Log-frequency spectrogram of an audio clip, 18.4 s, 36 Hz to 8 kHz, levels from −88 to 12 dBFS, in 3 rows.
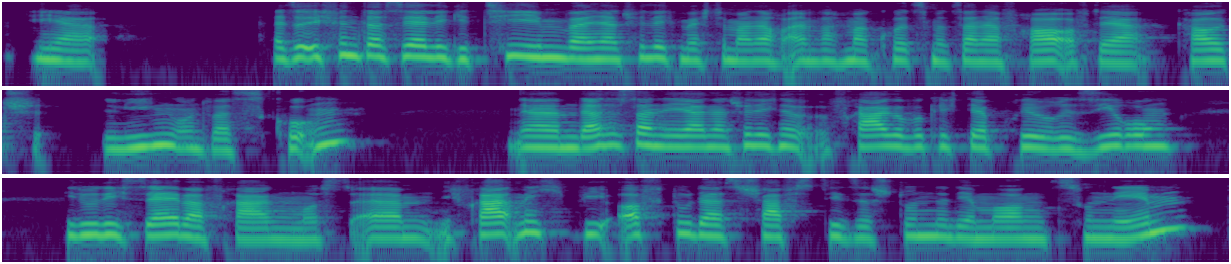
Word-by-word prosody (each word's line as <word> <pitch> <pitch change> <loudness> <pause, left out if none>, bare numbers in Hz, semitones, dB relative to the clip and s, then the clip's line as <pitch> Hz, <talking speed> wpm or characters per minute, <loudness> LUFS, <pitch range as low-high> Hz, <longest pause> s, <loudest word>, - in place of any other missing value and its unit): Ja. 190 -4 -1 0.8
Also, 210 +2 +2
ich 215 0 +3
finde 255 -1 +3
das 230 -4 0
sehr 240 -1 +5
legitim, 225 +2 +2
weil 205 -1 +4
natürlich 205 +1 0
möchte 190 0 -4
man 180 -1 -1
auch 180 -2 0
einfach 180 0 -3
mal 185 -1 -1
kurz 190 +1 -8
mit 175 -3 -6
seiner 175 -1 -1
Frau 180 +2 +2
auf - - -6
der 160 -2 -2
Couch 185 0 -1 0.3
liegen 205 +6 +3
und 185 -3 -5
was 170 -2 -7
gucken. 250 +9 0 0.8
Ähm, 200 -1 +2
das 200 +3 +4
ist 225 -2 -4
dann 235 -2 +5
eher 210 -1 +2
natürlich 210 +2 -1
‘ne 215 -1 -3
Frage 215 +1 +2
wirklich 210 -1 -5
der 205 -1 0
Priorisierung, 205 +2 -1 0.6
die 200 - -2
du 210 +1 +3
dich 205 -2 +1
selber 200 -2 +4
fragen 160 -1 -1
musst. 155 0 -9
Ähm, 170 -2 -1
ich - - -11
frage 215 +1 +6
mich, 235 -1 -1
wie 215 -2 -4
oft 210 - +1
du 225 - 0
das 195 -1 0
schaffst, 185 0 -2
diese 175 -3 -4
Stunde 195 +3 -3
dir 175 -1 -3
morgens 165 0 -2
zu 175 - -8
nehmen 220 - +1
200 Hz, 185 wpm, -23 LUFS, 180-215 Hz, 0.8 s, frage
